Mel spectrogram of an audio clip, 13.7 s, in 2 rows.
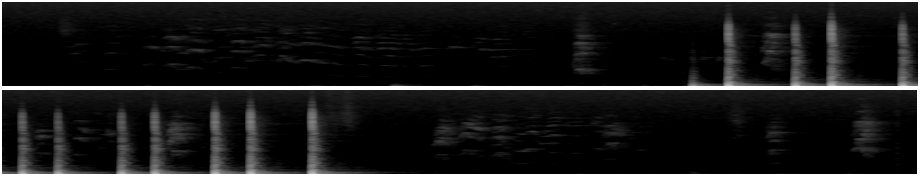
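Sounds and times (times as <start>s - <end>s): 
kick drum: 5.2s - 9.5s.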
